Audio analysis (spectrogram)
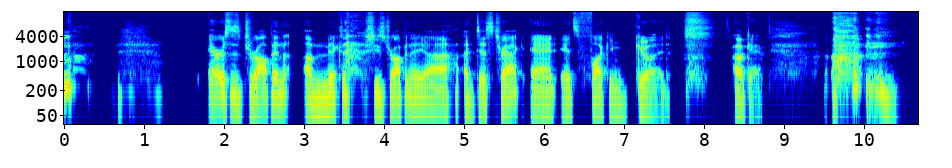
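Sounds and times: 
speech: 0.0s - 0.2s, 1.8s - 10.5s
person clearing throat: 9.6s - 10.6s.

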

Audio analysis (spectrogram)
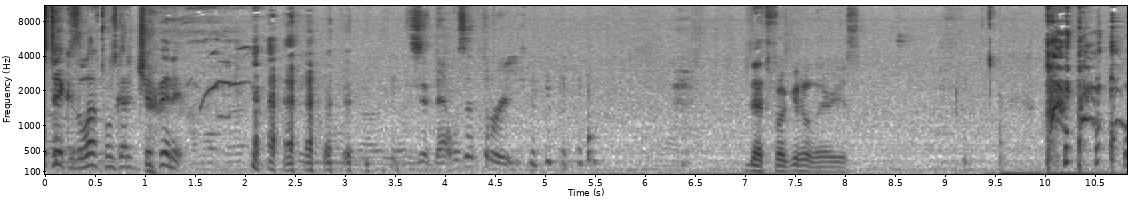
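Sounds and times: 
speech: 0.0s - 5.7s, 7.0s - 8.2s
laughter: 1.5s - 3.8s, 4.7s - 5.6s
person coughing after inhaling smoke: 10.0s - 10.8s.

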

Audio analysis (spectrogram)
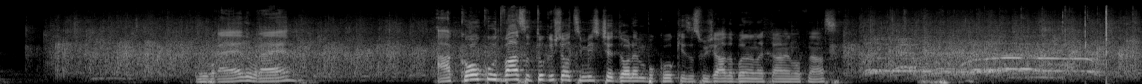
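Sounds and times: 
audience applause: 0.2s - 5.9s, 8.4s - 11.4s
speech: 2.0s - 3.2s, 4.4s - 8.6s, 9.2s - 9.7s.

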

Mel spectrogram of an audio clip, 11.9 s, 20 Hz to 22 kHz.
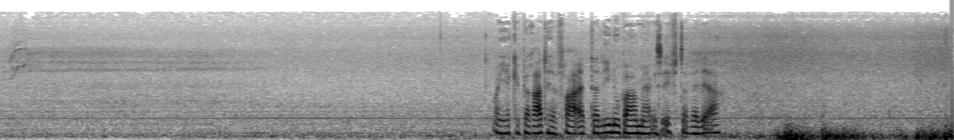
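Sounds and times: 
speech: 6.2s - 9.2s
strong wind gusts buffeting the microphone: 8.2s - 11.9s.

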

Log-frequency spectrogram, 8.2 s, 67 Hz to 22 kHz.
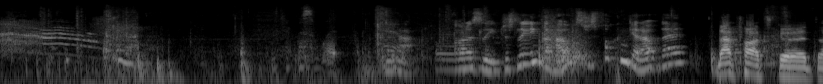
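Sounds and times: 
cats caterwauling: 0.0s - 1.5s
speech: 1.2s - 1.6s, 3.3s - 8.2s.

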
